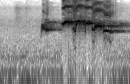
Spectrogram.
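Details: Red-whiskered bulbul with fighting temperament, from Vietnam: a brief rising whistle, then a loud run of bright slurred notes that dips at the end, with harsh broadband rustling throughout.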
